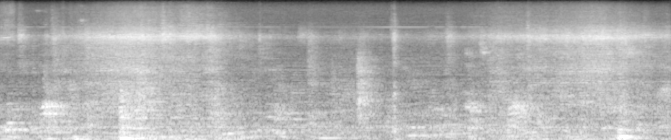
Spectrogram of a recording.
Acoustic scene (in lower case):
elevator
